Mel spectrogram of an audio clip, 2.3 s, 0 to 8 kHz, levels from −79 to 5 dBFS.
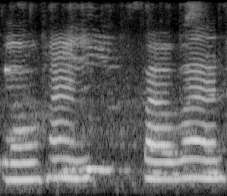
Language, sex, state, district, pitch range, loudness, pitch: English, female, Andhra Pradesh, Sri Satya Sai, 205-280 Hz, -14 LUFS, 260 Hz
